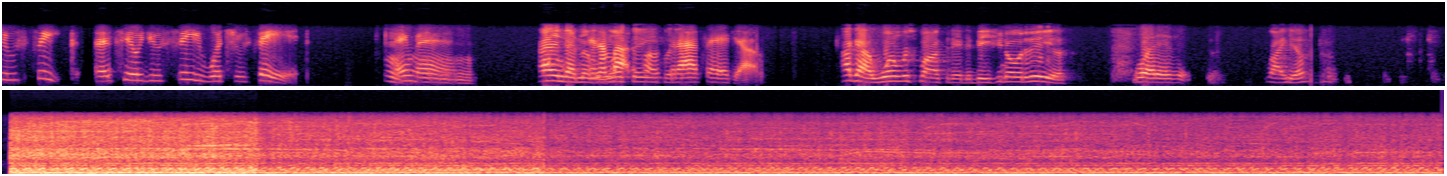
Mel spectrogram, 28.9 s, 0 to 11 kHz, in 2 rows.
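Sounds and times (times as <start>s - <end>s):
speech: 1.3s - 3.1s, 3.8s - 4.8s, 5.4s - 7.7s, 8.4s - 13.6s
car engine starting and idling: 14.6s - 28.8s.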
